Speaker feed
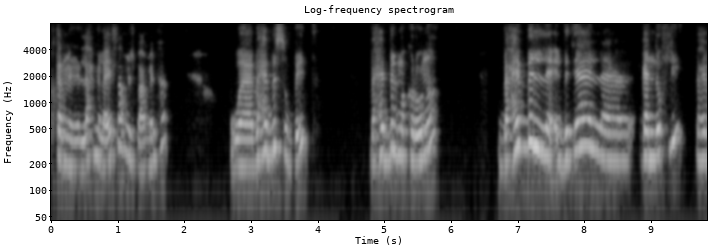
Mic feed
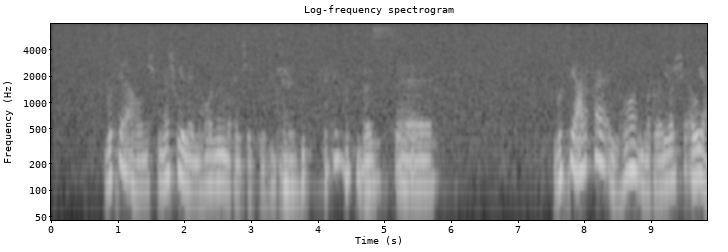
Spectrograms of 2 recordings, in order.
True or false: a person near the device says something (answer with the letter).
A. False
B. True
B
